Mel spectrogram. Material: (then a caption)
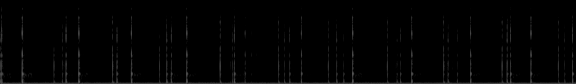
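Plastic. Long nails tap and scratch across the back of a teal, hard plastic oval hairbrush with a hollow shell. About thirty sharp, bright clicks ring briefly with a hollow tone around 480 Hz, spaced irregularly over a quiet, steady low hum.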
